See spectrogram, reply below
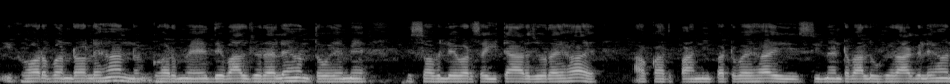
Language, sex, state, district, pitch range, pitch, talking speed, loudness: Maithili, male, Bihar, Samastipur, 135-140 Hz, 135 Hz, 190 wpm, -24 LUFS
